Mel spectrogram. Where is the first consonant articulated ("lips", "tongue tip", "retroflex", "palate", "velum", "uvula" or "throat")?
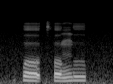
lips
